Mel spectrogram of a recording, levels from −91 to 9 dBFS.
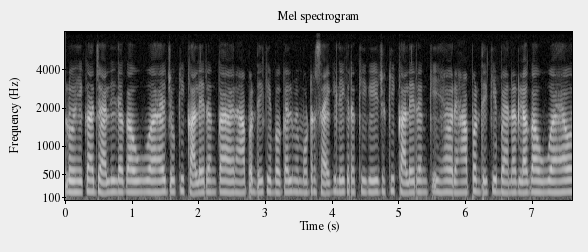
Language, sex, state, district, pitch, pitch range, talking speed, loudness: Hindi, female, Chhattisgarh, Bastar, 195 Hz, 190-200 Hz, 305 wpm, -17 LUFS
